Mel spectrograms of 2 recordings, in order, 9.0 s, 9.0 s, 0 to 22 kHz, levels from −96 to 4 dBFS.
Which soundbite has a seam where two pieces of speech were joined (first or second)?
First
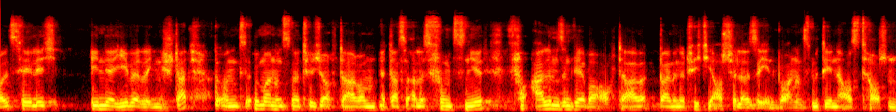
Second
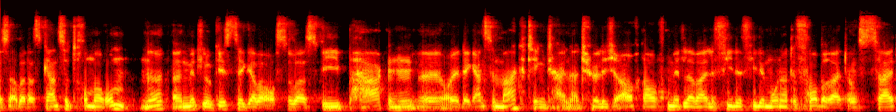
second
